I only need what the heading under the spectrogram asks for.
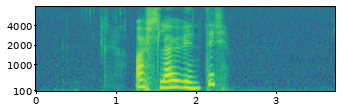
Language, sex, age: Norwegian, female, 59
